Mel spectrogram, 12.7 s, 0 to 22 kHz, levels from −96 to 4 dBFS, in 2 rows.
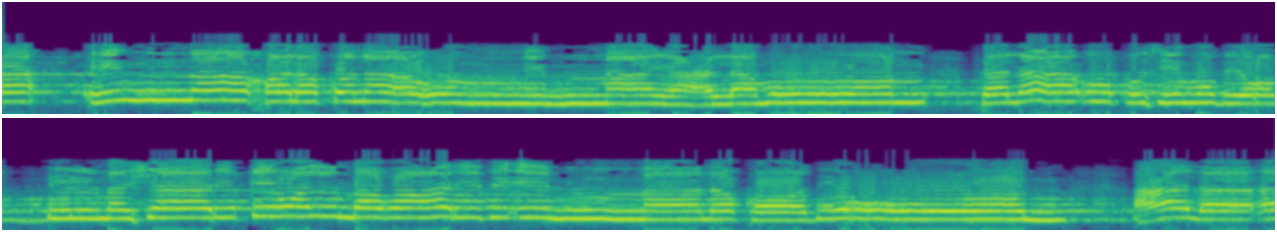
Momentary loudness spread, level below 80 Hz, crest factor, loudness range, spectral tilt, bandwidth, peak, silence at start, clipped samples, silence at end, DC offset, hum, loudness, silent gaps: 4 LU; -50 dBFS; 8 dB; 1 LU; -5 dB/octave; 8 kHz; 0 dBFS; 0 s; 0.4%; 0 s; 0.3%; none; -8 LUFS; none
